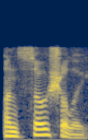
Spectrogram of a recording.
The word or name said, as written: unsocially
